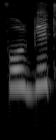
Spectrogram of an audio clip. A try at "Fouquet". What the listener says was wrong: His friend Fouquet. Fouquet. The letter T here is silent.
